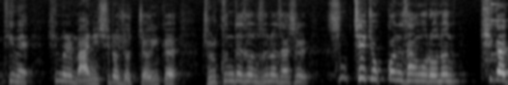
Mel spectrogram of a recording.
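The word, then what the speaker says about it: Jules Koundé: 요 이제 쿤데 선수가 저도 예전에는 이제 줄스 쿤데라고 발음을 많이 했고 또 요즘 어떤 데 보면 쥐일스 쿤데라고도 나와요. 네. 근데 가장 정확한 발음은 줄 쿤데인 것 같습니다.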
